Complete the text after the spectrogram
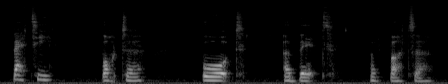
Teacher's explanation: we have the schwa in butter, and in the weak form a bit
